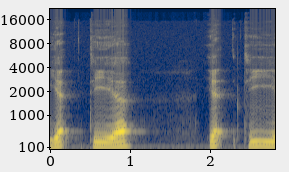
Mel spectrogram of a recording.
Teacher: This hamza with a sukun, there's just a slight pause without breathing.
